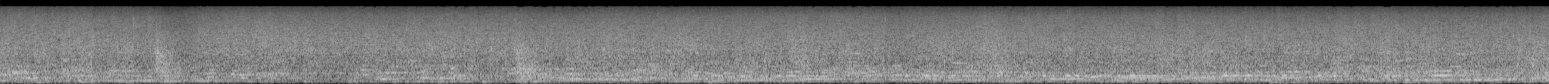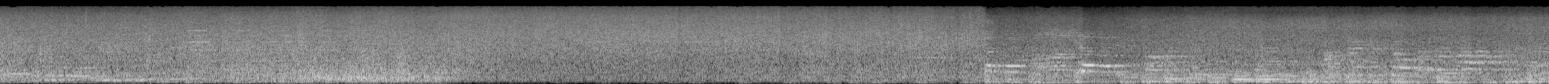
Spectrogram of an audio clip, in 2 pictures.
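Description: Outdoor theme-park ambience: background music over a steady rushing hiss, with faint voices. About five seconds before the end the hiss thins and the music comes through more clearly.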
